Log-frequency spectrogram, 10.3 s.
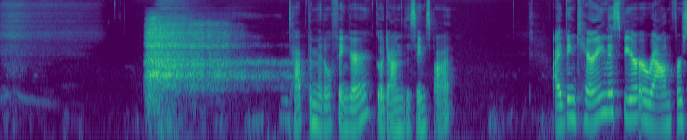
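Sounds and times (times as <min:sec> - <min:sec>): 
deep breath during a guided tapping exercise: 0:02.2 - 0:04.9
speech: 0:04.4 - 0:06.9, 0:08.4 - 0:10.3.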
